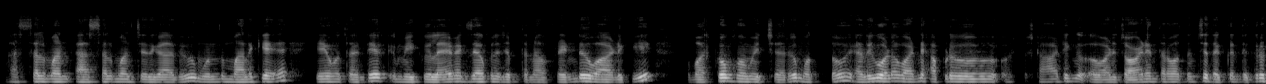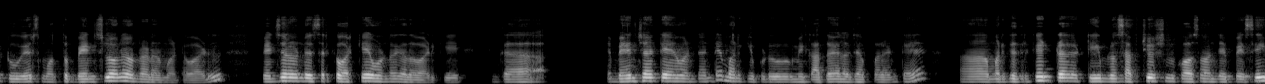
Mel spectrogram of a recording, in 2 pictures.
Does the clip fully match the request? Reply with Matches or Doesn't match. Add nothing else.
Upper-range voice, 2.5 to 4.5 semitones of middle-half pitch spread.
Doesn't match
